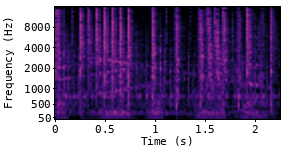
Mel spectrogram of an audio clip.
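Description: A tech-house/techno track plays with a steady beat of kick drum and hi-hat ticks. Under the beat, a low synth bass line glides in pitch on each repeat.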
